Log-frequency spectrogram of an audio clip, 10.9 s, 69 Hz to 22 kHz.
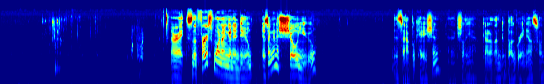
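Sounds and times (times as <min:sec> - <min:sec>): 
person taking a swig of water: 0:00.9 - 0:01.9, 0:02.6 - 0:03.4
speech: 0:03.4 - 0:06.4, 0:07.9 - 0:10.8.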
